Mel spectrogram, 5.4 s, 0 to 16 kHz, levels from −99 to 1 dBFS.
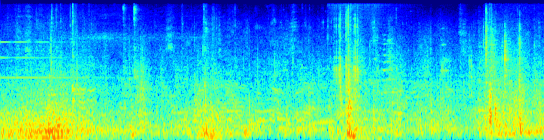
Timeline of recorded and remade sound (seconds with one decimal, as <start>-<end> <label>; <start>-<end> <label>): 0.0-5.4 recorded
